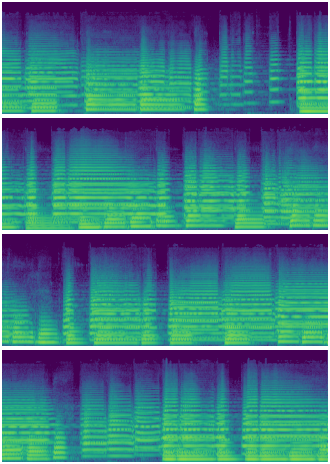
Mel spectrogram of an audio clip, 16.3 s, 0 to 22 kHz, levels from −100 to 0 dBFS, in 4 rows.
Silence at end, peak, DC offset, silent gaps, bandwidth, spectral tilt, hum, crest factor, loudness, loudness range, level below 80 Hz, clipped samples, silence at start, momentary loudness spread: 0 s; -2 dBFS; under 0.1%; none; 10 kHz; -6.5 dB/octave; none; 18 dB; -20 LUFS; 3 LU; -56 dBFS; under 0.1%; 0 s; 7 LU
